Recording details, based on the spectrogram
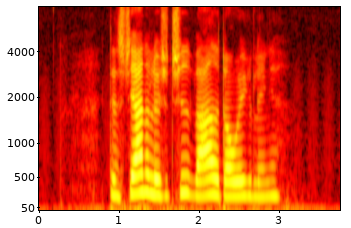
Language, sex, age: Danish, female, 19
